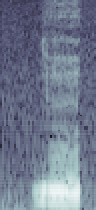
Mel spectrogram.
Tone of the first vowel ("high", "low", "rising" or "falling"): low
